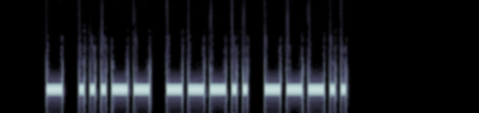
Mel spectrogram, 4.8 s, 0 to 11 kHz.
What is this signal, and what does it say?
Morse code, heard as a keyed tone, about 22 wpm, 700 Hz. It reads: T388
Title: Numbers - Contest Style - 4-Digit 22wpm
